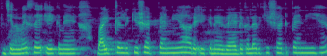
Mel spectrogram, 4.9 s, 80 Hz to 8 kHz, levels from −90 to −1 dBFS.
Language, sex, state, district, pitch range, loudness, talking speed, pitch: Hindi, female, Bihar, Begusarai, 225-260 Hz, -25 LUFS, 230 wpm, 245 Hz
